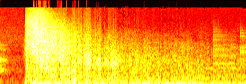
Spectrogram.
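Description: A sudden loud cinematic boom about a quarter second in, with a deep rumbling tail that slowly fades: a sound-effect hit opening a title sequence's music.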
